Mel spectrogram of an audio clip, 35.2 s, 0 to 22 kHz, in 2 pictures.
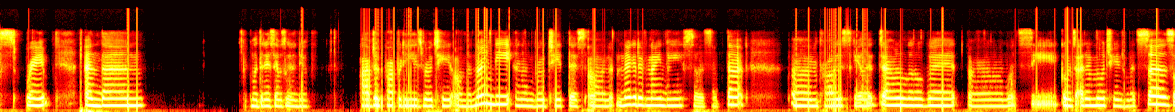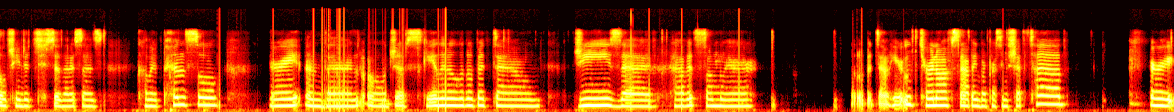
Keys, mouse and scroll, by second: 5.7 click, 7.3-12.1 drag, 12.1-15.9 scroll down 1.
